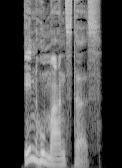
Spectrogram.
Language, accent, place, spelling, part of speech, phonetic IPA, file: German, Germany, Berlin, inhumanstes, adjective, [ˈɪnhuˌmaːnstəs], De-inhumanstes.ogg
- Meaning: strong/mixed nominative/accusative neuter singular superlative degree of inhuman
